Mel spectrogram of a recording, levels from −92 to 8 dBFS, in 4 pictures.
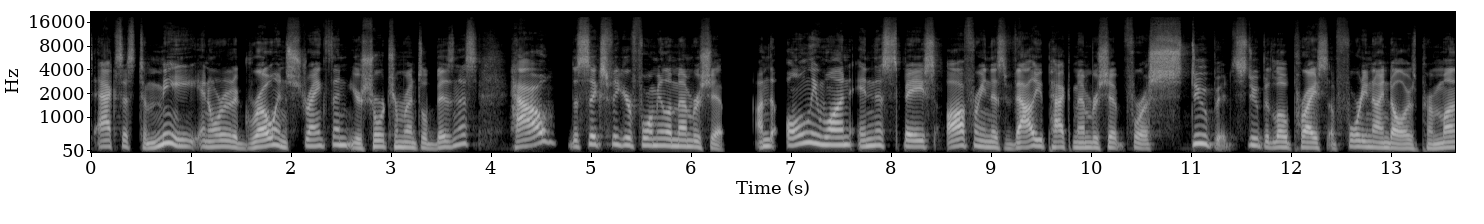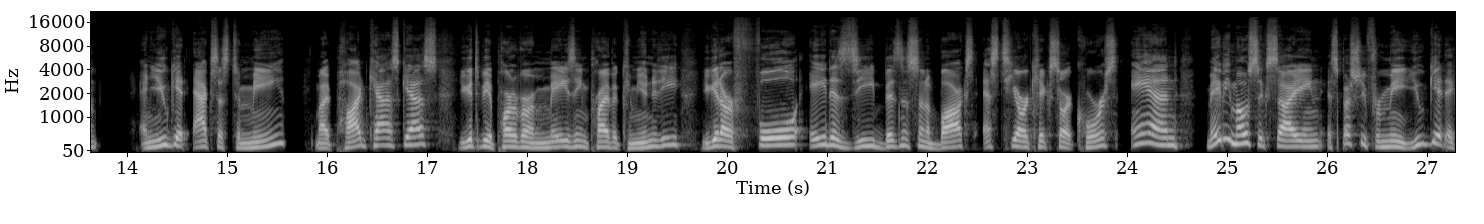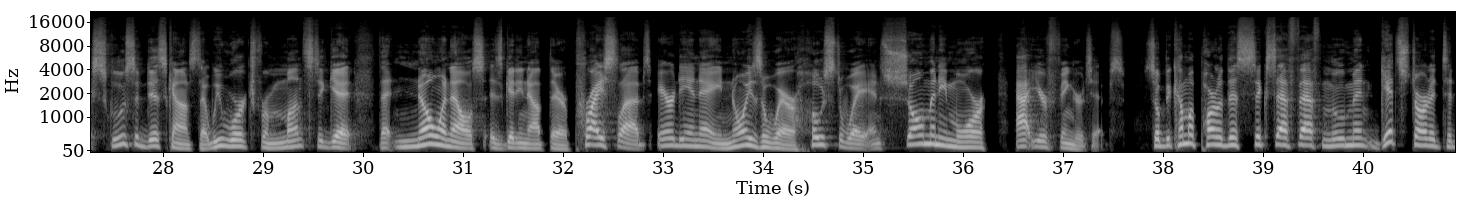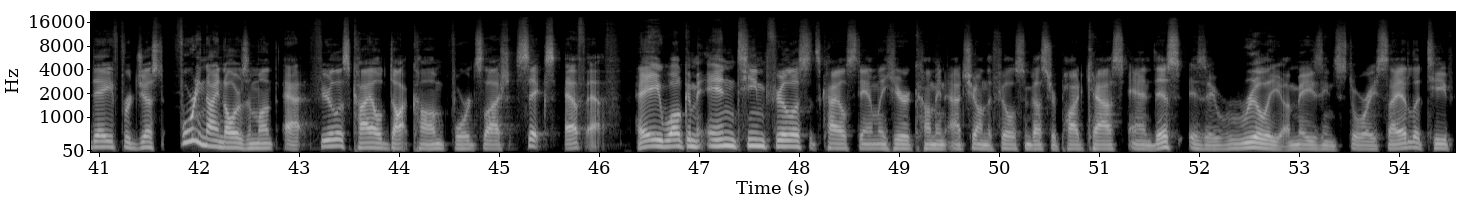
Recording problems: none

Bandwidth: 18.5 kHz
